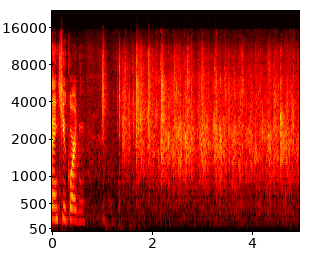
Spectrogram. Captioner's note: audience applauds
